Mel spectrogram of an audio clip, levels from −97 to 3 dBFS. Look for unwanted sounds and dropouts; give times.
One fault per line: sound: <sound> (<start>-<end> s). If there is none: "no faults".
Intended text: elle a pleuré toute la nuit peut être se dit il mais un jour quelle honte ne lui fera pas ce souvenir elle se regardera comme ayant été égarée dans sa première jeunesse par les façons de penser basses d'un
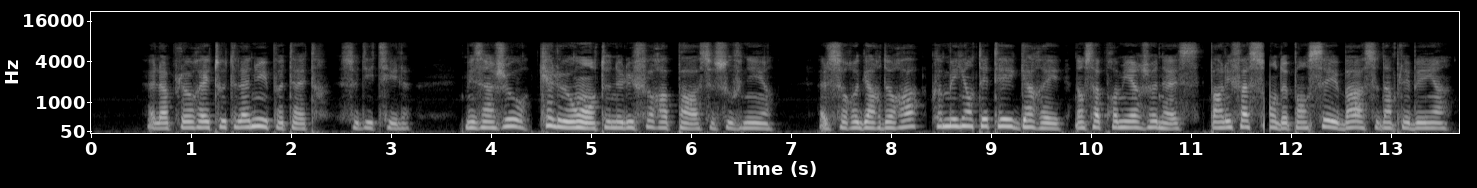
sound: dropout (11.7-11.8 s)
